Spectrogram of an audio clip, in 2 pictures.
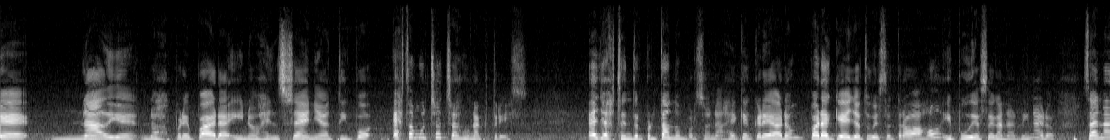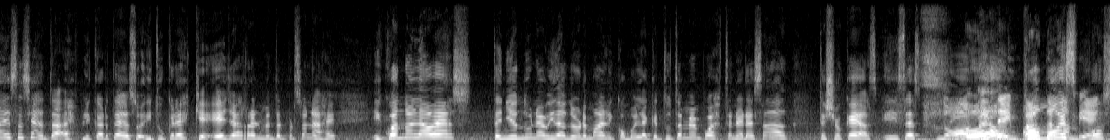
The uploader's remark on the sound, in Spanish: Grabado en Vía Lattea, en Caracas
